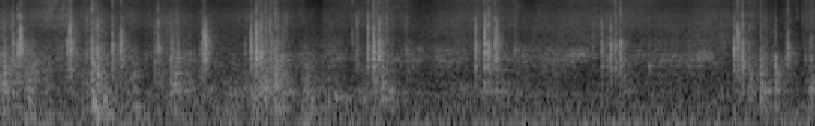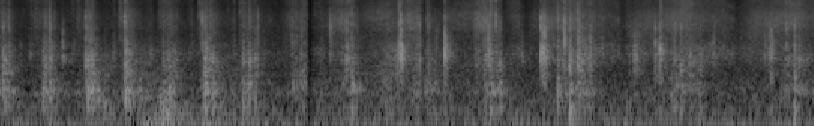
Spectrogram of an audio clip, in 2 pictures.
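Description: Long nails scratch aggressively at the side and back pocket area of worn light-blue denim jeans, the thick woven cotton giving off a fast series of dry, rasping strokes. Each short burst is bright and crackly with little ring, rising and falling in quick irregular bursts over a faint low rumble.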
